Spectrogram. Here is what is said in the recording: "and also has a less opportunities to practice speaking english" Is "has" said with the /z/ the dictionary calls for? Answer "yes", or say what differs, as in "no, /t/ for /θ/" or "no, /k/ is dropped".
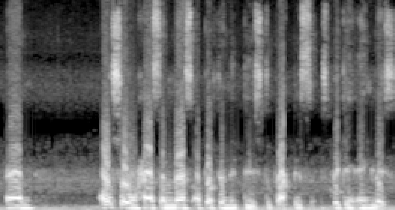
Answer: no, /s/ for /z/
